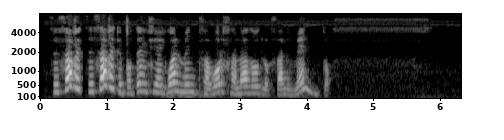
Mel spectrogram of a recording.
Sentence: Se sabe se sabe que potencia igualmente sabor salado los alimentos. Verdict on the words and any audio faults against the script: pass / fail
pass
